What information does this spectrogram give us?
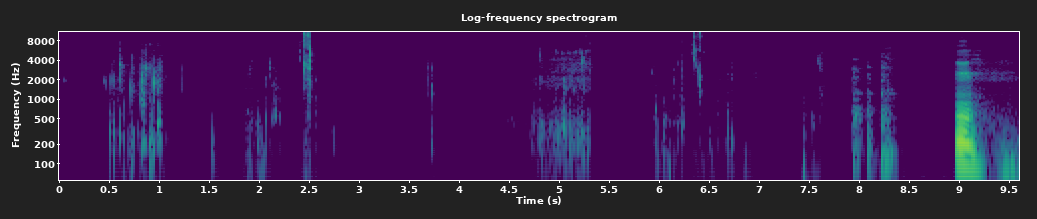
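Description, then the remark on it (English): Mouth noises of someone sipping coffee: scattered wet slurps, lip smacks and small clicks separated by quiet pauses, ending with a louder gulp or exhale. “So let me get a sip of coffee first because I feel like I'll just love an ASMR moment.”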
